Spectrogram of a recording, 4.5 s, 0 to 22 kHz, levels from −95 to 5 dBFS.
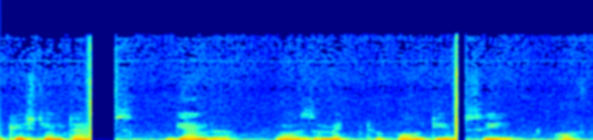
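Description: Two wireless microphone squelch dropouts break up the speech. The first runs from 0.63 to 0.89 s, with the output muted for about 185 ms; the second, from 3.39 to 3.51 s, mutes for about 65 ms. In each, the radio link fades, hiss swells, and the receiver's squelch shuts the output until the signal recovers. That hiss before the hole sets it apart from a digital packet dropout, which cuts out abruptly without any noise build-up.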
